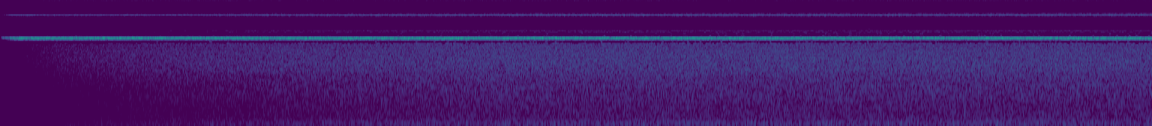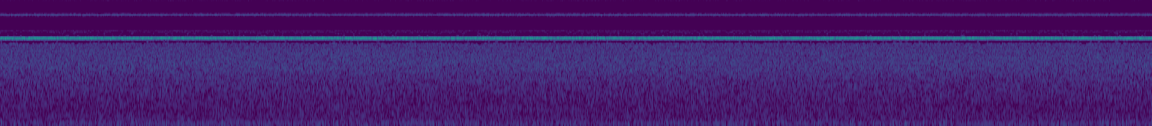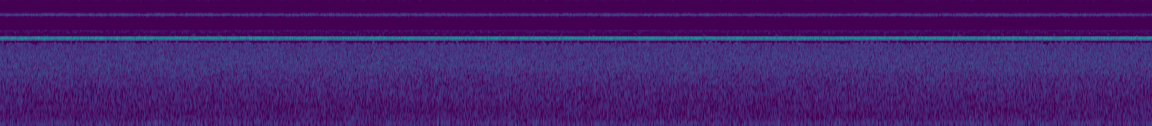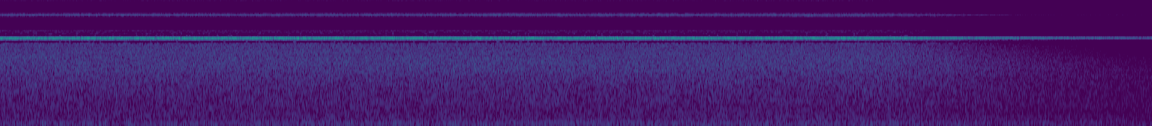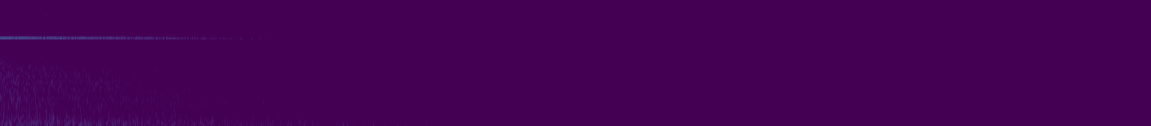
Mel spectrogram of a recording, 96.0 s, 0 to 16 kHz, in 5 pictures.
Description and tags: LAYERS 015 - CHOROID PADDO- (123)
LAYERS 015 - CHOROID PADDO is an extensive multisample package containing 128 samples. The numbers are equivalent to chromatic key assignment covering a complete MIDI keyboard (128 keys). The sound of CHOROID PADDO is one of a beautiful PAD. Each sample is more than one minute long and is very useful as a nice PAD sound. All samples have a very long sustain phase so no looping is necessary in your favourite sampler. It was created layering various VST instruments: Ironhead-Bash, Sontarium, Vember Audio's Surge, Waldorf A1 plus some convolution (Voxengo's Pristine Space is my favourite).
